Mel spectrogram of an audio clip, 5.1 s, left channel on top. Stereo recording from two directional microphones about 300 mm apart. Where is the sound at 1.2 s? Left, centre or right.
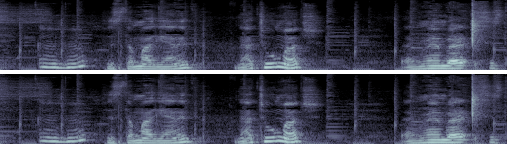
Right.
